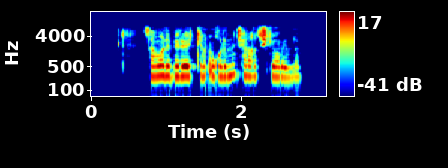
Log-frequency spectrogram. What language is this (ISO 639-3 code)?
uzb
